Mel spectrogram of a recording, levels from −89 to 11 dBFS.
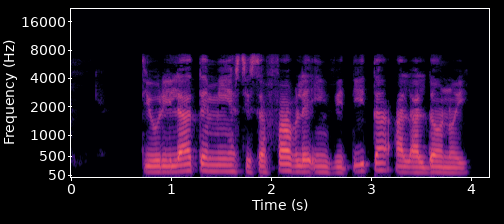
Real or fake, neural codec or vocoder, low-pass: real; none; 7.2 kHz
